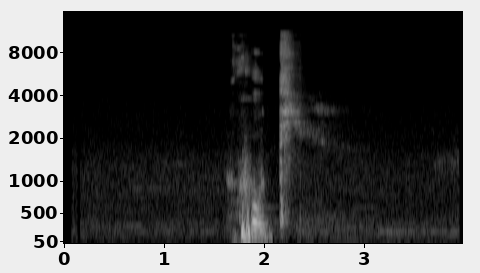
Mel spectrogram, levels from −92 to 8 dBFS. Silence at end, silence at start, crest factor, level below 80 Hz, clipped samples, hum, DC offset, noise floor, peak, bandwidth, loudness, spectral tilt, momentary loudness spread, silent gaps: 1.6 s; 1.65 s; 24 dB; -60 dBFS; under 0.1%; none; under 0.1%; -71 dBFS; -18 dBFS; 11.5 kHz; -35 LUFS; -5.5 dB/octave; 10 LU; none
